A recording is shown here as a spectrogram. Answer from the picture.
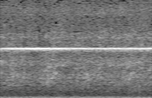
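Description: Steady outdoor background noise: a low rumble with a thin, steady high-pitched tone held above it. No ball or bat sound.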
